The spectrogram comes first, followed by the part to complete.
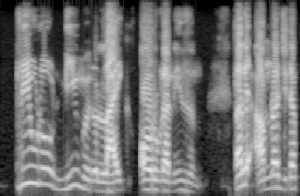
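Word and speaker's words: pleuropneumonia: পিপিএলও means the pleuro নিউমেরো, এখানে আমরা কে পি K silent রাখবো, প্লিউরো নিউমেরো লাইক অর্গানিজম।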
